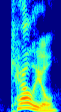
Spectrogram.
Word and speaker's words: Caliel: Name, Caliel, pronounced Caliel.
